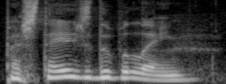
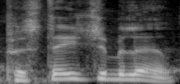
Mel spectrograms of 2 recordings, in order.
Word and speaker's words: Pastéis de Belém: Pastéis de Belém. – Fast. Pastéis de Belém. – Ja, Pastéis de Belém. Man muss das einfach nur mehr nuscheln.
